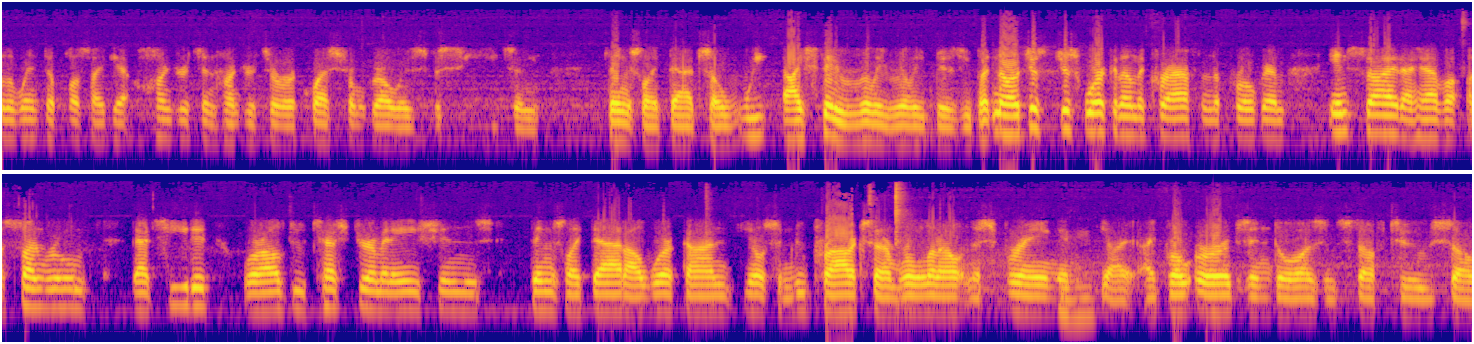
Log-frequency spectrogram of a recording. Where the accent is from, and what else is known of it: New England, United States; accent: New England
